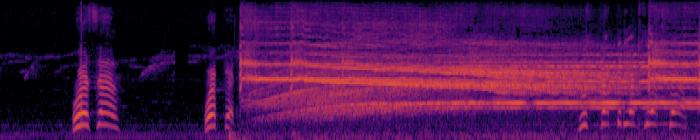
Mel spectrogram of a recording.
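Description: Live hardcore rave DJ set recorded from tape: a near-silent break with a few short bursts of voice, then about three seconds in the music drops back in abruptly as a loud synth passage, one tone sweeping down while another sweeps up. A voice comes in over the music near the end.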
